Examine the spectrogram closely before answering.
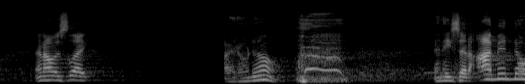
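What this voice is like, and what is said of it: Usual voice. Nothing is said of it.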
